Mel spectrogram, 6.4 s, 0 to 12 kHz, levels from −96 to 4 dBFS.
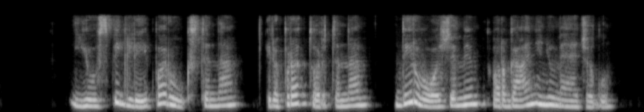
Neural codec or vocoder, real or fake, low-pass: codec, 16 kHz, 4.8 kbps, FACodec; fake; 7.2 kHz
